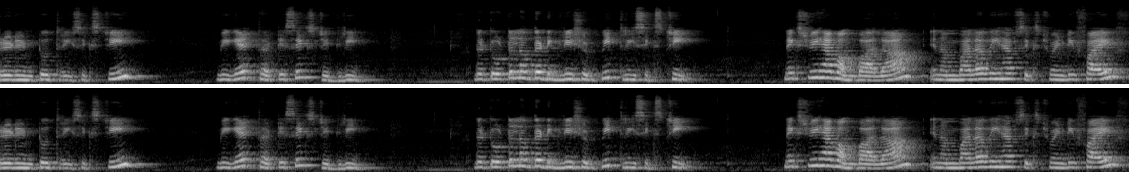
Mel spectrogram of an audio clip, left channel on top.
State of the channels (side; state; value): both; normal; correlation 0.96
